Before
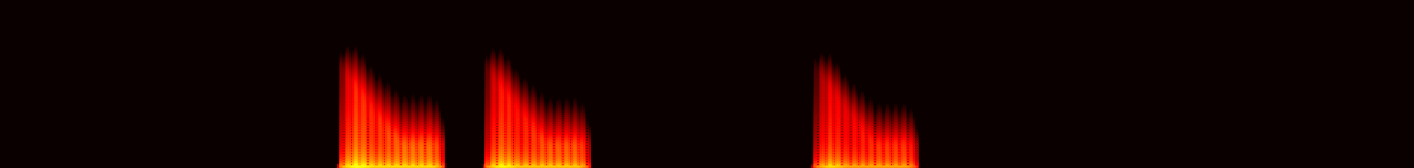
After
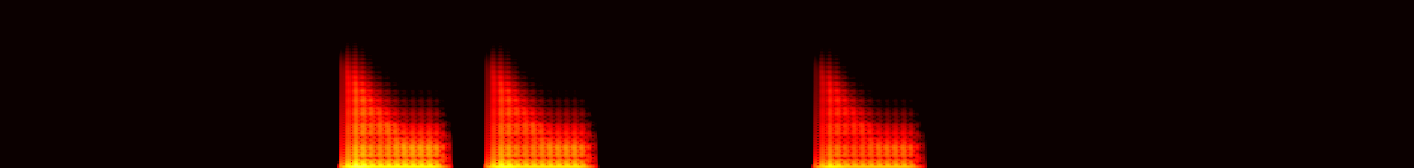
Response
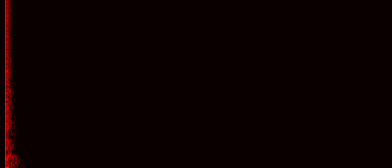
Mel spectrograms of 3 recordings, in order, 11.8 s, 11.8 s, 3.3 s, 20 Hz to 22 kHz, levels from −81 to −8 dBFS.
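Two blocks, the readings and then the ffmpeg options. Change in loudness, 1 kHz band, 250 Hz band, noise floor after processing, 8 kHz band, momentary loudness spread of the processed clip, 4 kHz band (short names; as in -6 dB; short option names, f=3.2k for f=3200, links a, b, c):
+3.0 dB, +3.0 dB, +1.5 dB, -85 dBFS, n/a, 13 LU, +3.5 dB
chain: -af "aecho=1:1:48|67:0.355|0.266,volume=2.5dB"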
